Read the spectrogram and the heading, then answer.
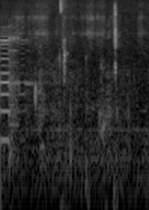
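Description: Someone chewing ice, with a series of irregular, sharp crunches and crackles spread over about two seconds. The sounds are fairly quiet and there is no talking.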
